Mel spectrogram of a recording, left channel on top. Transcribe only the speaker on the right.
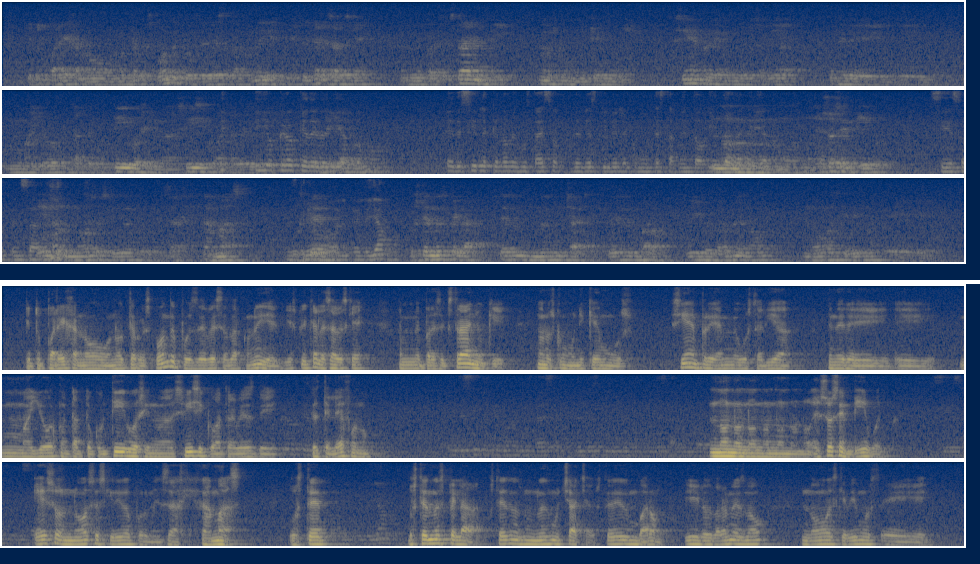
que tu pareja no, no te responde, pues debes hablar con ella y explicarle, ¿sabes qué? A mí me parece extraño que no nos comuniquemos siempre, a mí me gustaría tener eh, eh, un mayor contacto contigo, si no es físico, a
través
de,
del teléfono.
No, no,
no, no,
no, no, no, eso
es en vivo, hermano.
Eso
no se escribe por mensaje, jamás.
Usted,
usted no es pelada, usted no es, no es muchacha, usted es un varón y los varones no no escribimos eh,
